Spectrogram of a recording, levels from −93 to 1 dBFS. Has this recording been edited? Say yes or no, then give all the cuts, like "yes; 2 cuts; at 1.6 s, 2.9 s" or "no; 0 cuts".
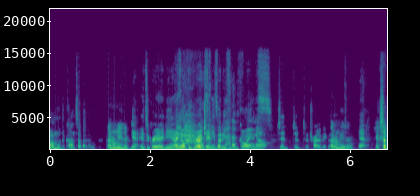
yes; 1 cut; at 1.1 s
